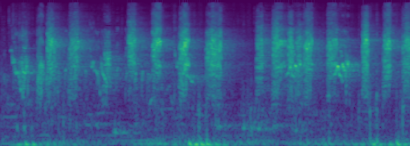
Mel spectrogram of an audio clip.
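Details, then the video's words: Australian parrots give harsh, high screeching calls in quick overlapping bursts, several birds calling at once, with some low rumbling in the background. "Beautiful parrot sounds"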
